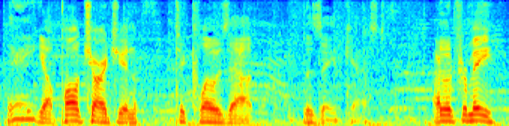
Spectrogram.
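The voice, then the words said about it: Worn-out, strained voice. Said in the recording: “Sorry for the technical not so greatness of this podcast. My voice is shot.”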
